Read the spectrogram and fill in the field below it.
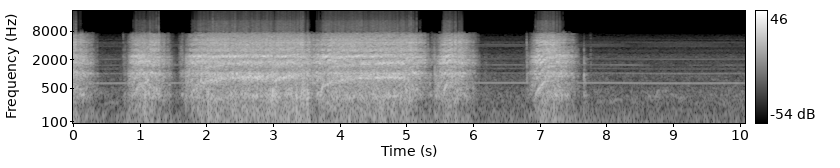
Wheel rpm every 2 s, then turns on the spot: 70, 180, 120, 30, 0.
none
